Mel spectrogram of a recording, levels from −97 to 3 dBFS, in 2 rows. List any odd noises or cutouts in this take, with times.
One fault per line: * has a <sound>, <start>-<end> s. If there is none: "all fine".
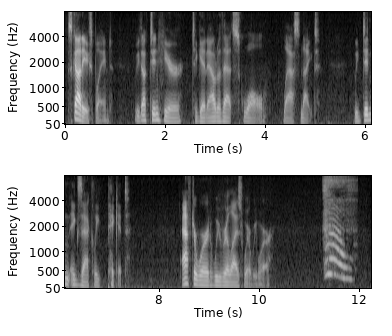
* has a sigh, 11.2-12.0 s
